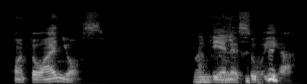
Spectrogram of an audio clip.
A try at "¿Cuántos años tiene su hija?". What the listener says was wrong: You're saying cuánto.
